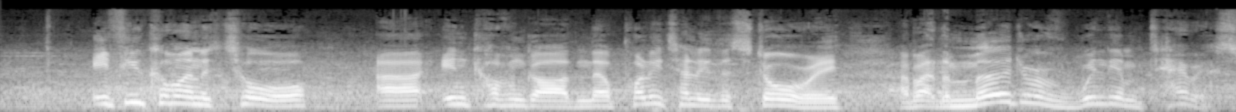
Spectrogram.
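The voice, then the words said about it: Breathless, out of breath. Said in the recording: “whoa, dear, I'm out of breath ... Whoa, I'm tired.”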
